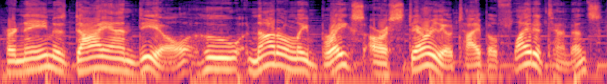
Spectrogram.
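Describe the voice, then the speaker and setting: Lively man in his sixties hosting. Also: mid-range voice. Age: 60s. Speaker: podcast host. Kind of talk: podcast interview.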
